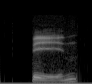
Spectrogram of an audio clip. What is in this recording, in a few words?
"bin3", chinese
